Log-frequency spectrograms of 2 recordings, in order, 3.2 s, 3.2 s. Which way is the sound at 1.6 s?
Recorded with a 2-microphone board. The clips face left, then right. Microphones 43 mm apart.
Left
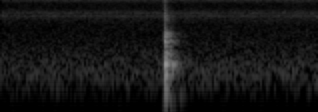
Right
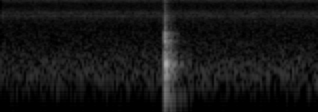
60° right (ahead or behind).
